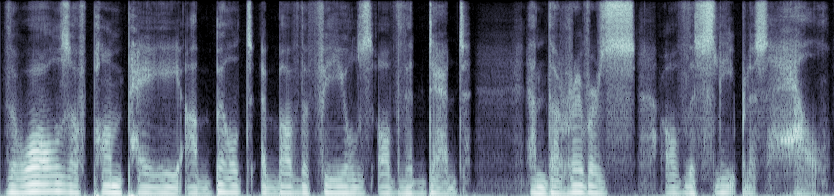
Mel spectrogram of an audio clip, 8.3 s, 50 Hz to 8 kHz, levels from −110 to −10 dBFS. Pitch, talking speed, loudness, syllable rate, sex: 95 Hz, 135 wpm, -22 LUFS, 3.5 syllables/s, male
